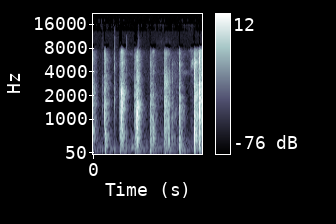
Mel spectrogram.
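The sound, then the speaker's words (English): Hands clap in a sparse, uneven series of sharp bursts with short gaps between them, fairly quiet overall, like a small scattered round of applause. “That is a round of applause.”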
